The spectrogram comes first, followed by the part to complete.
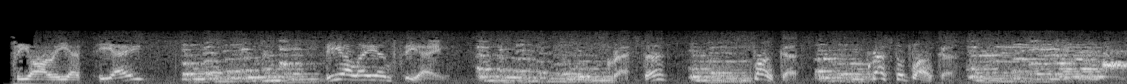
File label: vintage commercials; crestablanca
